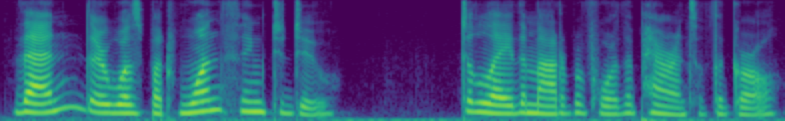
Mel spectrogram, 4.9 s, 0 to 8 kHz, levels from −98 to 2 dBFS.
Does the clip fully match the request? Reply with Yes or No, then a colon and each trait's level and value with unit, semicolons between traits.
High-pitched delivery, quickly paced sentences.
Yes: high, 215 Hz; fast, 210 wpm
